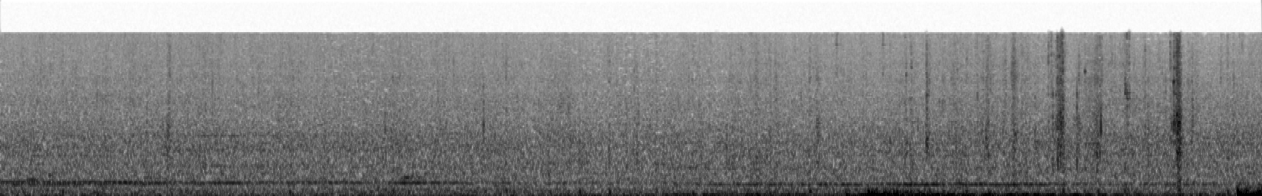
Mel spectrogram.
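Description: Footsteps tread slowly on the ground.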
